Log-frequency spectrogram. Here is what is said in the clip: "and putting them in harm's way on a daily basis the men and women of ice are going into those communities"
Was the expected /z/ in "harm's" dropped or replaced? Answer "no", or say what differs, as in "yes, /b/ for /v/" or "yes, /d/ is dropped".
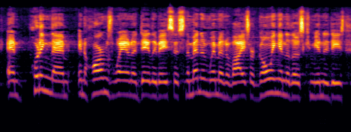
no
